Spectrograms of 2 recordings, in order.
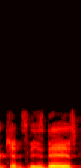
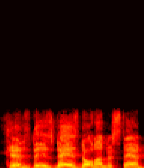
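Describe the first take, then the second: First: Said in the usual way. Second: Higher-pitched mock curmudgeon; hammed-up old-timer grousing. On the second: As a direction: grumble like an old-timer about the youngsters. Mock old-timer rant about today's kids.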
